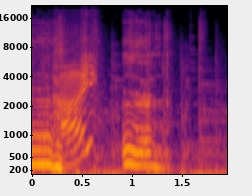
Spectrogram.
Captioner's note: gulp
